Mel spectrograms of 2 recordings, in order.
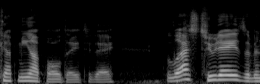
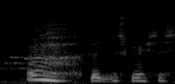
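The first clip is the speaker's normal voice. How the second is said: yawning, much quieter; 12 dB quieter than usual. Double-checking something, then suddenly yawning. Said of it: "Now I'm yawning".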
